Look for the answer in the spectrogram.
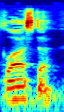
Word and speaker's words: Gloucester: which is the Annisquam Village is part of Gloucester, Massachusetts, or Gloucester, properly pronounced. Yeah. I'm from not far from there, so I know it's pronounced Gloucester.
